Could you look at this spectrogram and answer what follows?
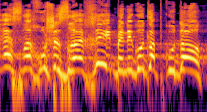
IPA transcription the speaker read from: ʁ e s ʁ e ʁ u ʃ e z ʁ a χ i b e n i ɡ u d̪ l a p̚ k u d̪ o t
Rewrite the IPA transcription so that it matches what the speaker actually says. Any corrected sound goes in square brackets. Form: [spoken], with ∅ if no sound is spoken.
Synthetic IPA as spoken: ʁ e s ʁ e [χ] u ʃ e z ʁ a χ i b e n i ɡ u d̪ l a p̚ k u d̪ o t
